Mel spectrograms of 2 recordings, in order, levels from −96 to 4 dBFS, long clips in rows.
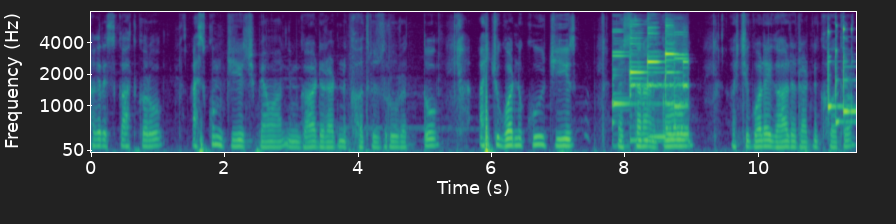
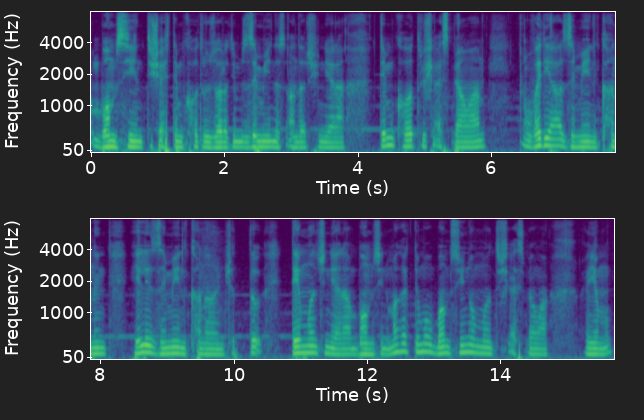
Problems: background sounds at intervals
